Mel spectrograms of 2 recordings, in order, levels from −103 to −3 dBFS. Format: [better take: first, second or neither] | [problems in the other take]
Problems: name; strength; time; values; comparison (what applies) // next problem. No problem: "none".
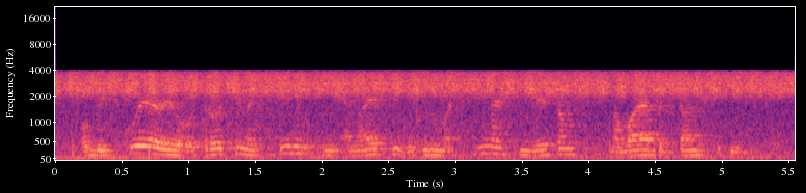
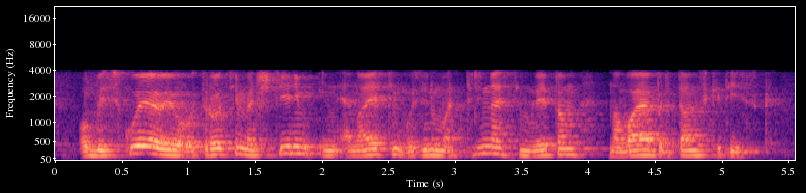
second | background sound (Cricket); as loud as the speech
